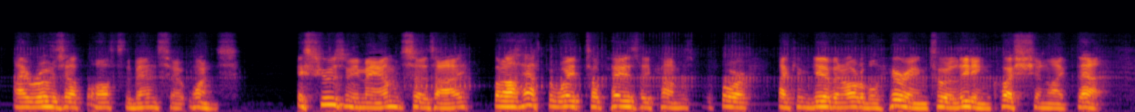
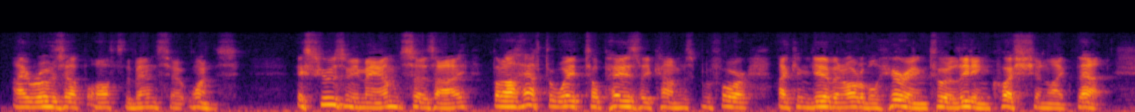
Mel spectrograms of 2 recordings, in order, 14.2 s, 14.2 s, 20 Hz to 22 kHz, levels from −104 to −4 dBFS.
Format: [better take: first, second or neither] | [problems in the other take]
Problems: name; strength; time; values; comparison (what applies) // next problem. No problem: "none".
second | noise reduction (neural mask model RNNoise)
